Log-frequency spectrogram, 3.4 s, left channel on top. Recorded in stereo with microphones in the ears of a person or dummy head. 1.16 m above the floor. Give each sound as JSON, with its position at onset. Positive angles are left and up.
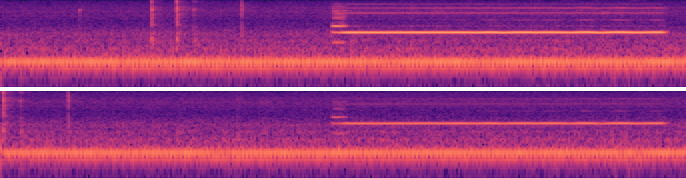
{"t": 1.6, "sound": "a flute", "side_deg": 40}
